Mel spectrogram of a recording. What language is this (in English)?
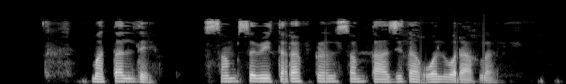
Pashto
